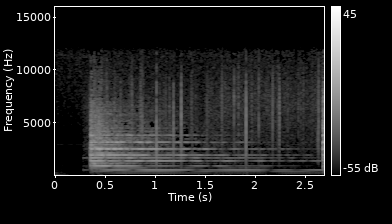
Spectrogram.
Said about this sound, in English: At 9 o'clock, a big bell would ring, dong, dong, and you knew that was for you, if you were black, to get out of the white city.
